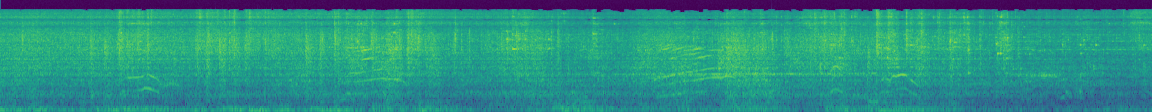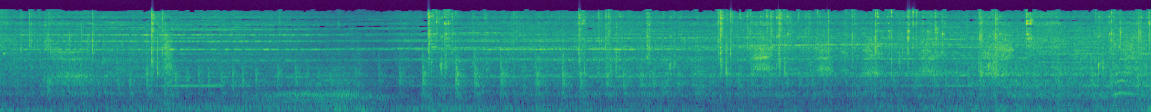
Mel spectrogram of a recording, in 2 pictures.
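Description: A young woman gasps and cries out in effort.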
